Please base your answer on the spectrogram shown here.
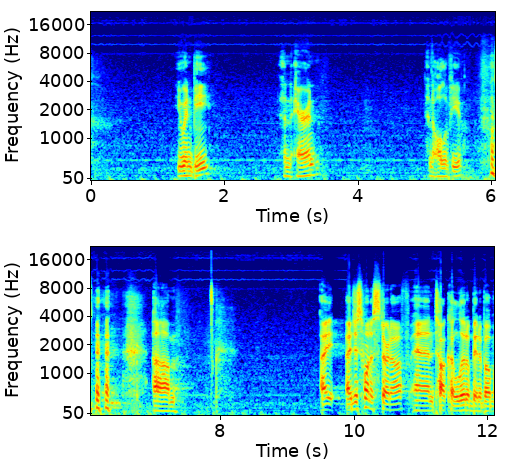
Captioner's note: laughter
